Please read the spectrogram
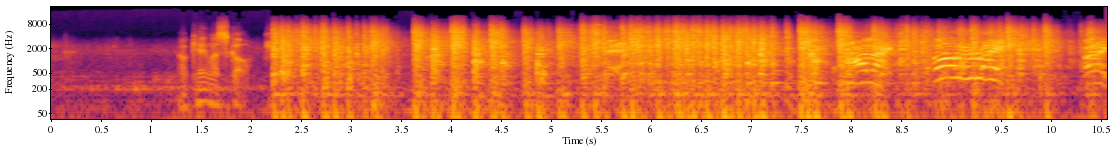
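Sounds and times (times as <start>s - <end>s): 
speech: 1.3s - 2.8s, 8.0s - 10.5s
door rattling: 2.2s - 10.5s
shoe banging on a metal bulkhead: 2.2s - 10.5s.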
